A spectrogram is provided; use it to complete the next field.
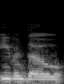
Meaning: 1. Although; though; despite or in spite of the fact that 2. Even if
- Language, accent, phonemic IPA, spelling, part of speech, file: English, US, /ˈivən ðoʊ/, even though, conjunction, En-us-even though.ogg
